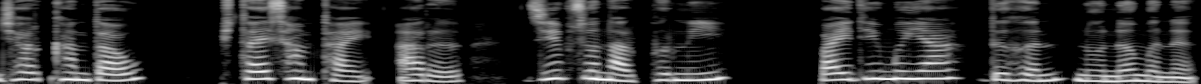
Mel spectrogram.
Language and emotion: Bodo, neutral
